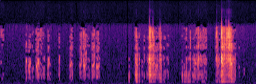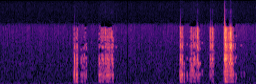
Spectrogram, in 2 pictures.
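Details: Pet guinea pigs in an indoor tank enclosure at night with the lights out, recorded on a Ring night-vision camera; clusters of short, harsh squeaking bursts come in quick runs, separated by brief quiet gaps across ten seconds.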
